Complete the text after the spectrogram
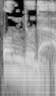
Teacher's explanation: Jadi dibaca sebagai mat, dua harakat saja. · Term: Silah qasirah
